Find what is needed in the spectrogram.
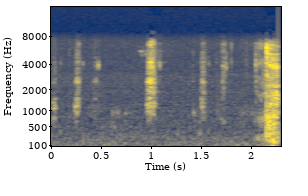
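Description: Near silence with a few faint, short clicks, the clearest about a second in.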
